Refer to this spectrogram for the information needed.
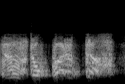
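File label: Korean player friendly fire mood low, speech; War Thunder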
